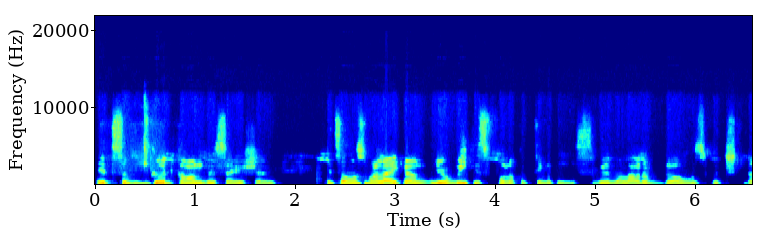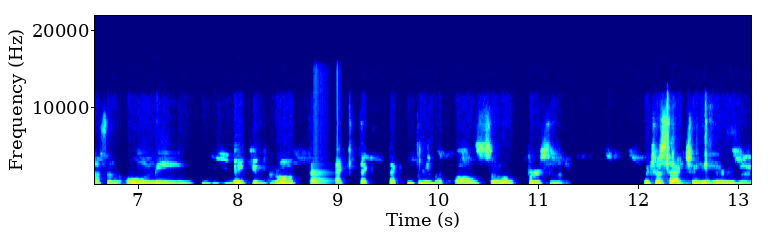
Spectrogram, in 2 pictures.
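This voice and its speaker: With a non-native accent, a man speaks at a moderate pace in a fairly high pitch. His intonation is lively. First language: not English. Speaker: former trainee, data analyst. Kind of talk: interview. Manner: halting, many fillers and repeats.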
